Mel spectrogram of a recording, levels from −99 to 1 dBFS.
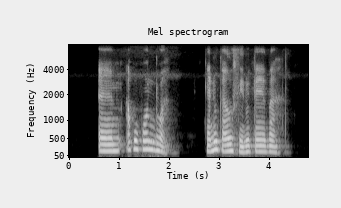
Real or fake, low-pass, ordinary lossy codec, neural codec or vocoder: real; 7.2 kHz; Opus, 24 kbps; none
